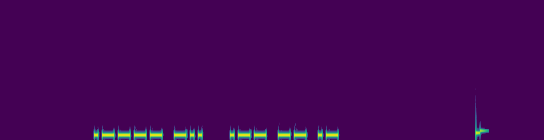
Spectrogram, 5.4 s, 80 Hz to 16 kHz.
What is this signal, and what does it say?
Morse code, heard as a keyed tone, about 30 wpm, 700 Hz. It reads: 1D WMA
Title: Field Day Exchanges - 30wpm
